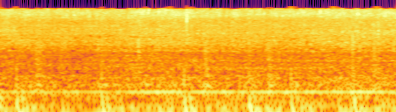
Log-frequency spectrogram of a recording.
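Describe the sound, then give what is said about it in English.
Food sizzling while frying, a continuous dense crackle that stays even and fairly faint throughout, with a steady low hum underneath and no talk. “You can hear that sizzling right now. That sounds good.”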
